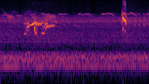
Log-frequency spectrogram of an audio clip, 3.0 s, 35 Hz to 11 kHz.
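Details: At a Dunrovin Ranch nest with eggs, 24 April 2022, an osprey gives a short cluster of high, slurred whistled chirps, then a faint thin whistle and one sharp knock against a low steady drone.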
